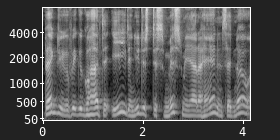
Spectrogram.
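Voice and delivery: lightly voiced wounded wife; upset wife.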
